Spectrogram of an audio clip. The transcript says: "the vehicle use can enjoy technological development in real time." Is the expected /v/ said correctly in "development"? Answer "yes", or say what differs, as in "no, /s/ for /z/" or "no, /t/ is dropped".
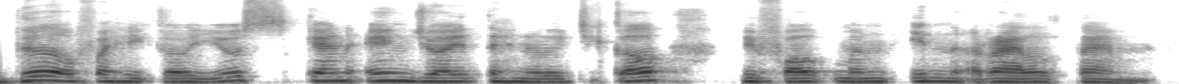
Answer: no, /f/ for /v/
